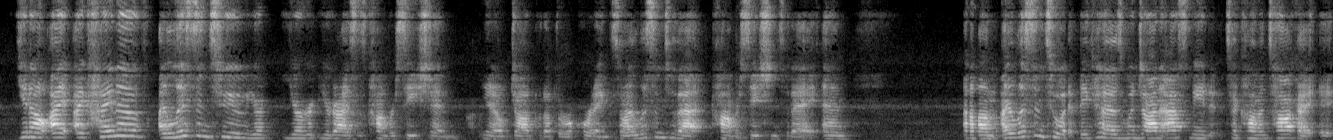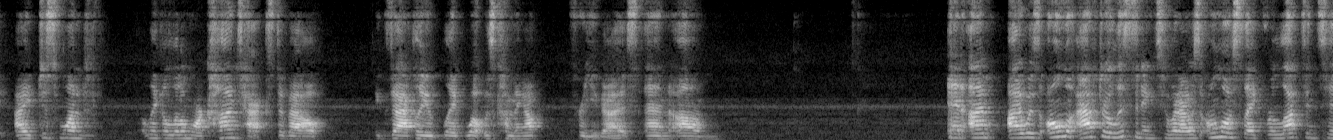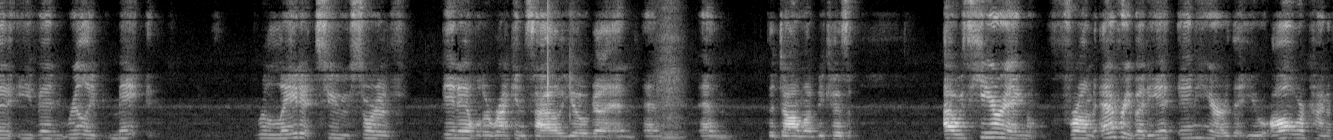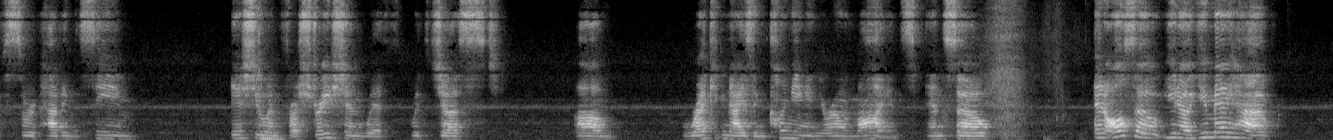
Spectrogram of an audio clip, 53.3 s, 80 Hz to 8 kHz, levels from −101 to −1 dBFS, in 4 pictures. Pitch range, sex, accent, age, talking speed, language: 175-235 Hz, female, American, 30-49, 160 wpm, English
